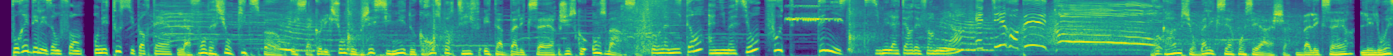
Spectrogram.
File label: spot, radiopub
